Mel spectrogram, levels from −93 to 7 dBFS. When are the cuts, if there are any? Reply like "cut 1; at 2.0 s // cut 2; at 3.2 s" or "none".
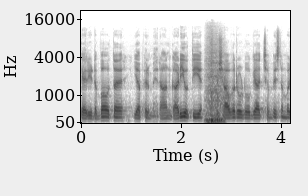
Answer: cut 1; at 2.6 s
